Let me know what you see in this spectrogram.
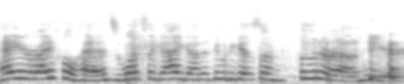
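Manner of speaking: brash, high, full-throated scream. Retelling how a character opens an episode: imitating Joseph screaming. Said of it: "opens up the episode screaming".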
